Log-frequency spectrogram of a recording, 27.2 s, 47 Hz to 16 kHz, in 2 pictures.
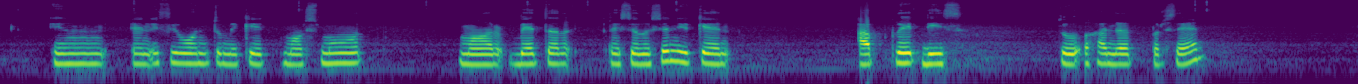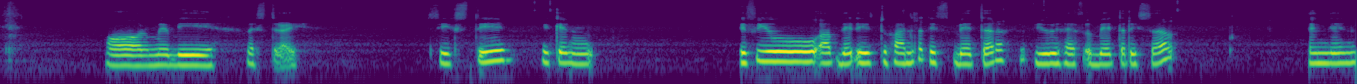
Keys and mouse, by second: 1.3 middle click, 1.8-3.1 middle drag, 4.6-7.5 drag, 8.0 middle click, 9.1-10.2 middle drag, 11.2-12.2 middle drag, 12.2 click, 24.3-26.2 drag, 26.2-26.7 middle drag.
